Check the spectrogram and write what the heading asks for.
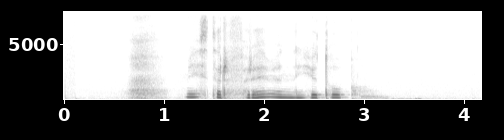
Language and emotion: Russian, sad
